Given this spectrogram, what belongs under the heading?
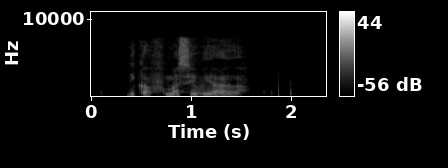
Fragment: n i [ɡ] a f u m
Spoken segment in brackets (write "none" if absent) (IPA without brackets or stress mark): k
